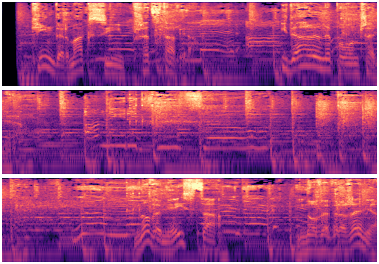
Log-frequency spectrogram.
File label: Polish; PICK A VOICE COM DEMO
